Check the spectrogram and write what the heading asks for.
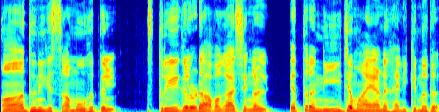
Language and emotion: Malayalam, angry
